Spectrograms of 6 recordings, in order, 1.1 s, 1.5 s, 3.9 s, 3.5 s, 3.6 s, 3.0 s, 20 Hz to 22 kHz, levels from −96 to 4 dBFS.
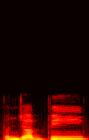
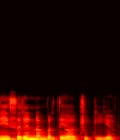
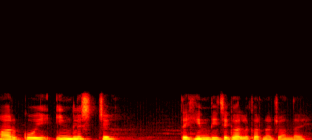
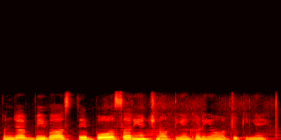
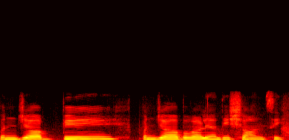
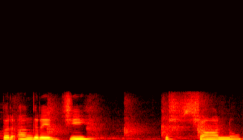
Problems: background conversations at intervals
